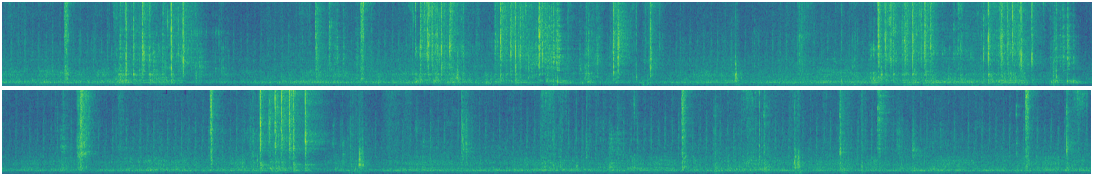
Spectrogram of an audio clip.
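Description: Coconuts being cut and trimmed: irregular sharp knocks and scraping strokes over a steady hum.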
